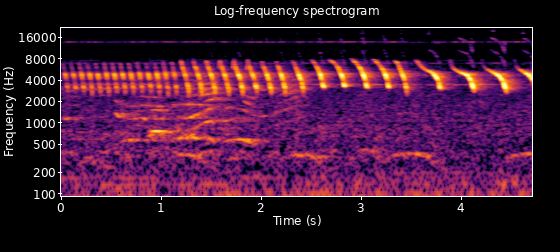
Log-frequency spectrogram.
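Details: High downward-sweeping canary notes repeated about three times a second, slowing slightly as they go, sung as a training sound to make birds sing.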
